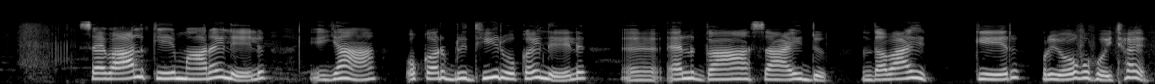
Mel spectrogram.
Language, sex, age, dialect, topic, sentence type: Maithili, female, 18-24, Bajjika, agriculture, statement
